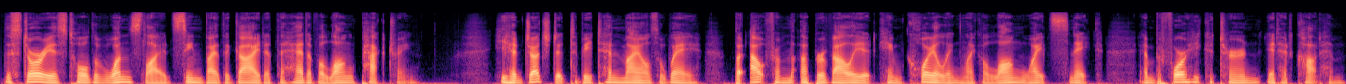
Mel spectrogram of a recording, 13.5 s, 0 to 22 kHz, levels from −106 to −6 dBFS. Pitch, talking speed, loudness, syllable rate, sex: 90 Hz, 225 wpm, -22 LUFS, 5.4 syllables/s, male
